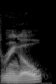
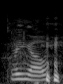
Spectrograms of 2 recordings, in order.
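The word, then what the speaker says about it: Ringgold: r-i-n-g-g-o-l-d ring gold okay but it's pronounced ringo ringo you know i was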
